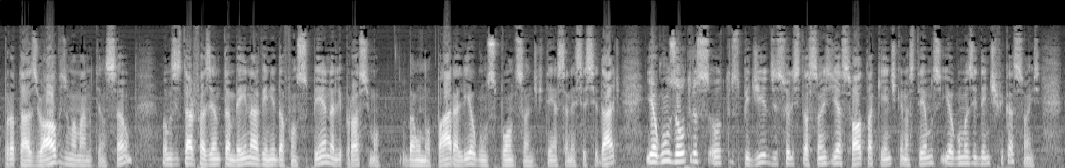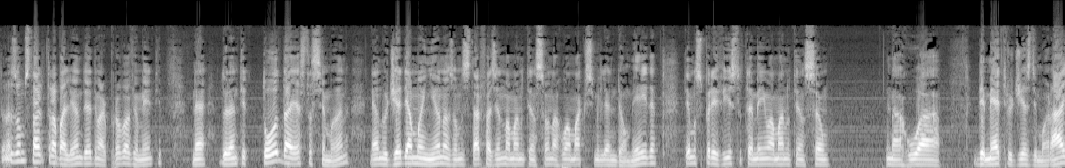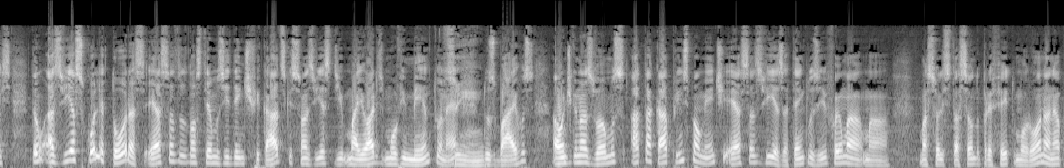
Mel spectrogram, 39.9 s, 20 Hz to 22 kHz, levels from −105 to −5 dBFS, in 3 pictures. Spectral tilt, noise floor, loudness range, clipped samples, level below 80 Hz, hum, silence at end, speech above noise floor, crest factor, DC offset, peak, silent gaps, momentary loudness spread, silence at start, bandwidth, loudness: -4 dB/octave; -44 dBFS; 3 LU; 0.1%; -44 dBFS; none; 0.05 s; 30 dB; 14 dB; under 0.1%; 0 dBFS; none; 9 LU; 0.05 s; 12 kHz; -14 LUFS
